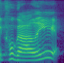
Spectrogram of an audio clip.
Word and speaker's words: Kogali: I said, we say Kogali. There's an Arabic pronunciation. I won't require you to say it. And Kumail said, I'm going to try it. What do you say? I said, you got to get the kh.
